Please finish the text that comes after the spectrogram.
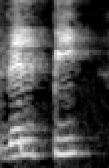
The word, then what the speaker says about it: Delphi: leer que se escribe Delphi, ¿no? Pero como se pronuncia, lo seguimos pronunciando de acuerdo a su idioma madre, que es el inglés, y ahí se pronuncia Delphi.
